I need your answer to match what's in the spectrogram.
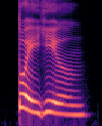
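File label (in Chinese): "对应", Mandarin Chinese; HSK6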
